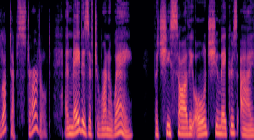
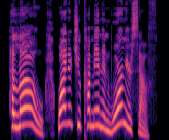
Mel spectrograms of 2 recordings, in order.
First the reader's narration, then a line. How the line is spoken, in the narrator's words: Suddenly he called out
